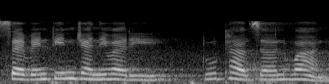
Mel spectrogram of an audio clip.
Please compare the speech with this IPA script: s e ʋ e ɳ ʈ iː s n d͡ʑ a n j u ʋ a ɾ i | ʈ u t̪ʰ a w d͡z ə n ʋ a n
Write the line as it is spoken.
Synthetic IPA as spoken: s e ʋ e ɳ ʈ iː n d͡ʑ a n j u ʋ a ɾ i | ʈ u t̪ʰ a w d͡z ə n ʋ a n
